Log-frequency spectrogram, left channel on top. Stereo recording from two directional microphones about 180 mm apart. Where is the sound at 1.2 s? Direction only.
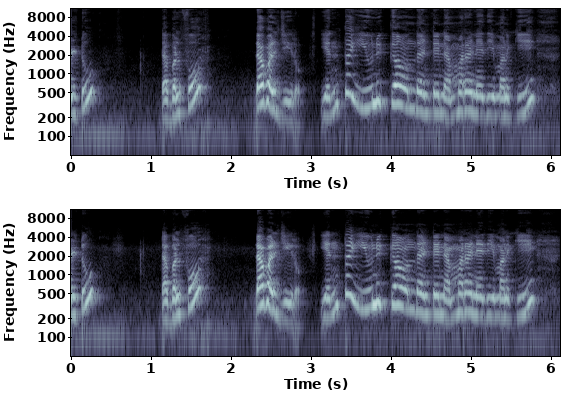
15° right (ahead or behind).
